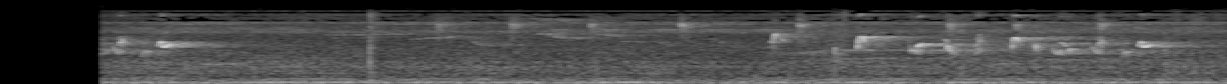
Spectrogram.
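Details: A bulbul holding its ground against a rival delivers quick chirping phrases with short whistled slurs, sparse at first and then a brisk run of bright notes in the final seconds, over low hum.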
